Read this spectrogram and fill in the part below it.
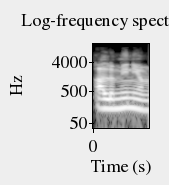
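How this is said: It is said the non-American way, aluminium. "Everybody says aluminium"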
